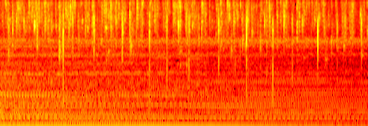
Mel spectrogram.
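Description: Juice from fermenting cacao bean pulp dripping from a wooden fermenting box onto a wet surface: a scatter of faint, separate drip ticks. A steady held tone fades slowly underneath.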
